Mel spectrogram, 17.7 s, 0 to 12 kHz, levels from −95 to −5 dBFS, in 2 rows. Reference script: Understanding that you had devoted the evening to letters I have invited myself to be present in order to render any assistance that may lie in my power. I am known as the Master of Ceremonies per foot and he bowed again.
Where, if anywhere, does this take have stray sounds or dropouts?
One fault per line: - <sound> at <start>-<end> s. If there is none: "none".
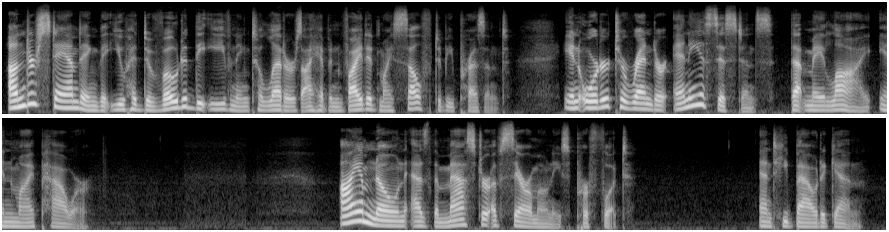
none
